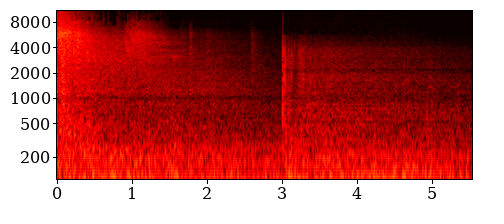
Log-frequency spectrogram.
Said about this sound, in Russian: Пламя охватило чан. К счастью, шансы, что в таком взрыве кто-нибудь уцелеет, равнялись точнёхонько единице на миллион.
